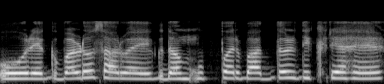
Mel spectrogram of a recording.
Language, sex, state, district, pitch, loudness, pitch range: Rajasthani, female, Rajasthan, Churu, 275 Hz, -13 LUFS, 265-290 Hz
